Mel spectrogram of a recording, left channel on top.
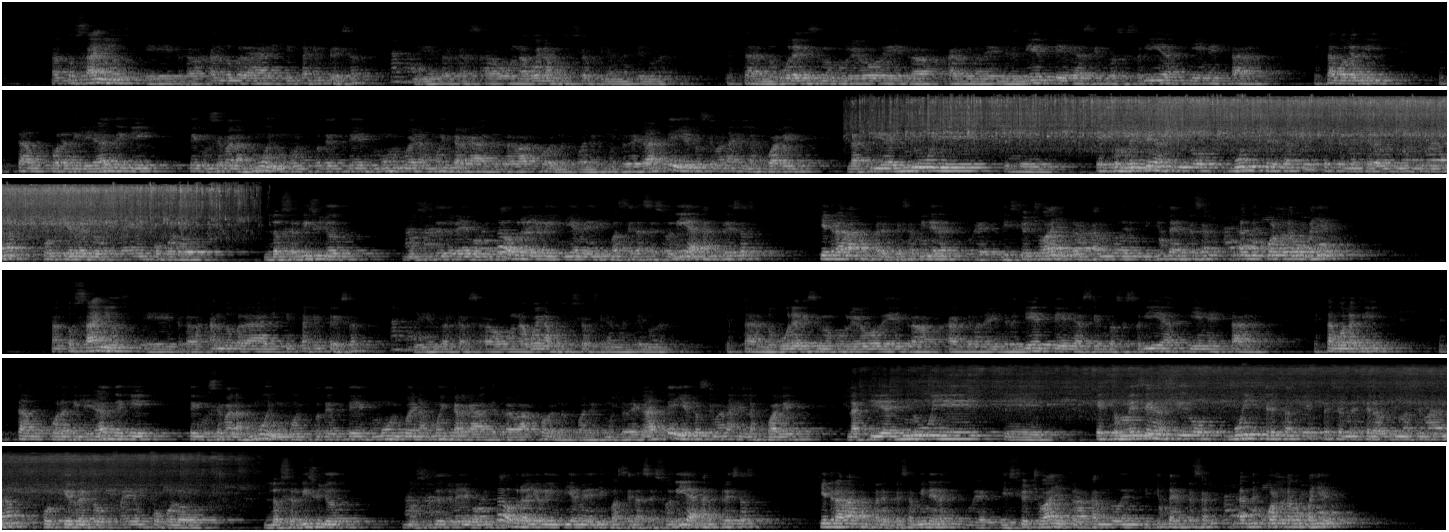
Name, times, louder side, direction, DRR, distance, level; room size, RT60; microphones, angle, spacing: voice 1, 0.5-3.6 4.1-6.6 7.4-12.6 13.2-13.8 14.6-15.9 16.3-22.4 22.9-24.2 24.5-24.9 25.4-29.0 29.3-30.9 31.5-32.3 32.9-36.4 37.1-42.2, right 1 dB, 40° right, -2 dB, 1.4 m, -31 dB
voice 2, 3.9-4.2 25.5-25.7 32.9-33.3 37.6-37.9 40.9-42.4, equal, 15° right, -3 dB, 1.2 m, -40 dB
sound 1, 22.9-31.6, left 13 dB, 65° left, 0.4 m, -32 dB
7.1 x 3.5 x 4.9 m, 0.95 s
head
